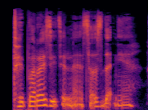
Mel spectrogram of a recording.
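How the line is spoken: Scoffing. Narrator (Russian): хмыкнул мрак

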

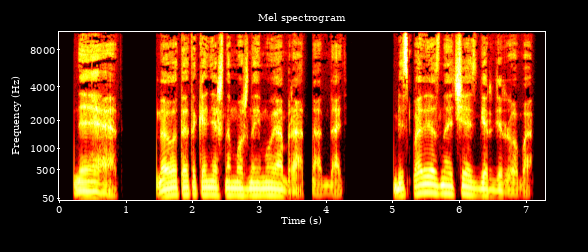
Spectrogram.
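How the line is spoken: Plain. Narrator (Russian): сказал Дориан

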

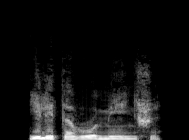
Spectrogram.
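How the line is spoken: Quiet. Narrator (Russian): тихо сказала Ксюша

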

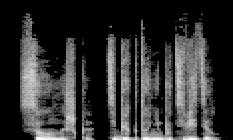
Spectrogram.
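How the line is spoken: Quiet question. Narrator (Russian): негромко спросила я

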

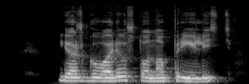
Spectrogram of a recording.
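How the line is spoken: Laughing. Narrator (Russian): Конвоир хохотнул, оценив мою шутку

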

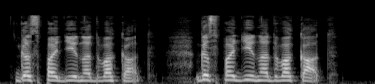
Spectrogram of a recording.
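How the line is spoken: Sobbing. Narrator (Russian): Она рыдала очень натурально

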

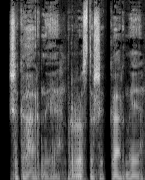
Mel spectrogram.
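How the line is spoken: Whisper. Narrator (Russian): прошептал

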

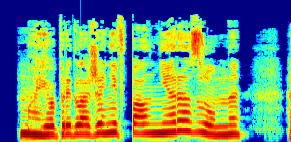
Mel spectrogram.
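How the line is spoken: Offended. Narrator (Russian): обиженно сказала Вероника

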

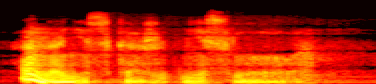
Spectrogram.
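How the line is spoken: Gloomy remark. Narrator (Russian): мрачно заметил Мейсон

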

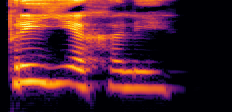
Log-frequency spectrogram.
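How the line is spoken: Joyful. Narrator (Russian): Радовалась Ольга

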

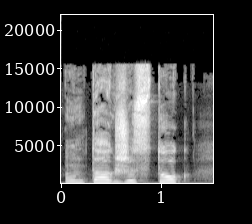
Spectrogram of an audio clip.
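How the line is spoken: Sudden passionate cry. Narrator (Russian): вдруг со страстью вскрикнула мисс Пол

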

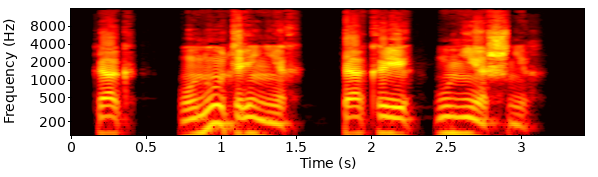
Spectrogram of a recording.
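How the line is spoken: Gloomy. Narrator (Russian): шмыгнул носом и мрачно добавил

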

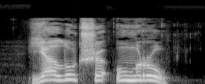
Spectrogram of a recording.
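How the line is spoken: Exclaimed. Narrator (Russian): воскликнула она

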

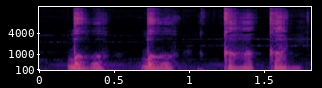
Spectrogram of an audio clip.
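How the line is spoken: Frightened stammering. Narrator (Vietnamese): Ông Sàn chết cứng, hoảng kinh rồi lắp bắp

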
